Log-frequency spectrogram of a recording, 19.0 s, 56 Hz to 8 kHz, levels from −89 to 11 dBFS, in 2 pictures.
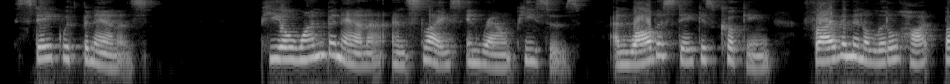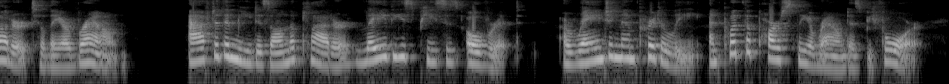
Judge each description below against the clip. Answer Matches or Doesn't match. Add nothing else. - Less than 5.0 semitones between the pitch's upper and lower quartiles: Doesn't match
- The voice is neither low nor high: Doesn't match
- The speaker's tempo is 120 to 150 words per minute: Doesn't match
